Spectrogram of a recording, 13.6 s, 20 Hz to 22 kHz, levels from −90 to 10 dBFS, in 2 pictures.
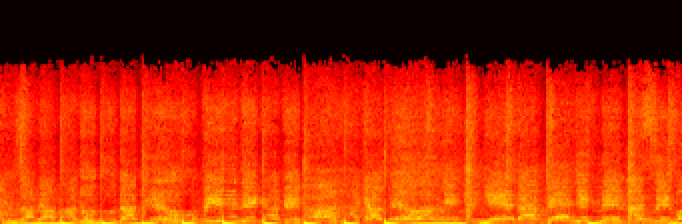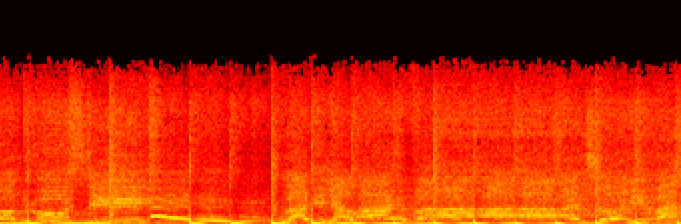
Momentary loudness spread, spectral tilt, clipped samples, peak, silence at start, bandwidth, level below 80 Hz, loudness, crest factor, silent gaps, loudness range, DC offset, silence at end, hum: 2 LU; -4 dB/octave; under 0.1%; -6 dBFS; 0 s; 16.5 kHz; -22 dBFS; -19 LUFS; 12 dB; none; 1 LU; under 0.1%; 0 s; none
